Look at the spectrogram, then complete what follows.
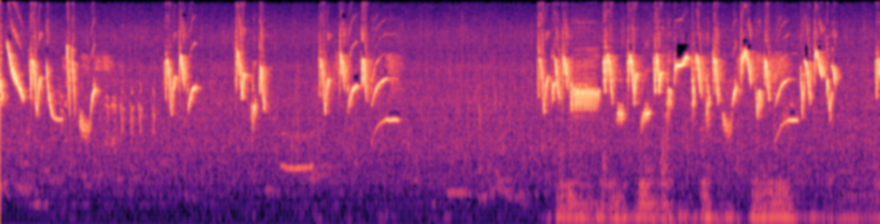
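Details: A Yellow-fronted Canary song used as a tutor recording for other cage birds: rapid, high, sweet twittering in bursts, with quick rising and falling notes; a low hum runs under the second half.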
